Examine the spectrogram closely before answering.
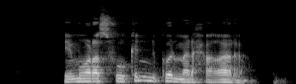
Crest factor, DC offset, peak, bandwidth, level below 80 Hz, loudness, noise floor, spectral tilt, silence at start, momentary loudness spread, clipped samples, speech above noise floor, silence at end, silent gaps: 18 dB; under 0.1%; -2 dBFS; 11.5 kHz; -54 dBFS; -19 LUFS; -77 dBFS; -6.5 dB/octave; 0.65 s; 12 LU; under 0.1%; 58 dB; 0.5 s; none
